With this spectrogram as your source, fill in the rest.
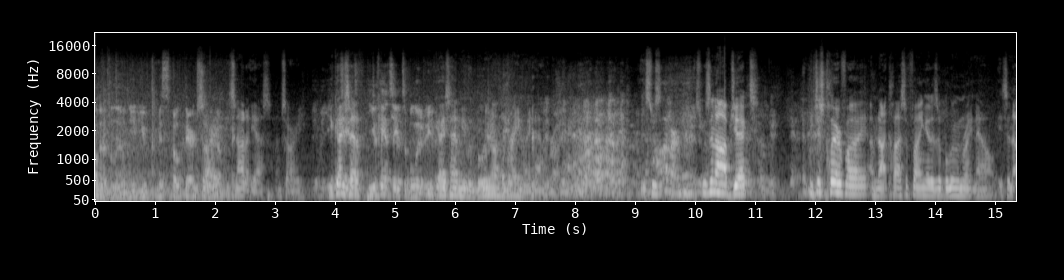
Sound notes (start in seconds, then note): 7.2 laughter; 9.9 laughs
